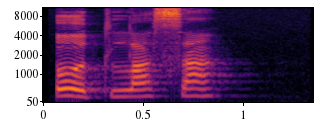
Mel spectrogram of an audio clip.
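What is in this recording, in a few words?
"ӧтласа" Komi, female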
